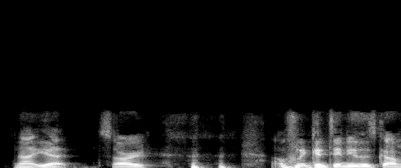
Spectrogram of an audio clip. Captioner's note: laughs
